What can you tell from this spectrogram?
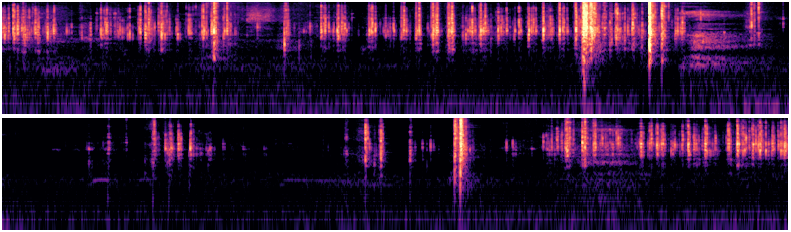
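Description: Wheeler torque screwdriver tightening the terminal screw of a circuit breaker: fast runs of fine ticking with a few sharper clicks, a short pause of about a second and a half past the middle, then more ticking near the end.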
